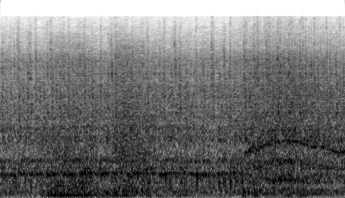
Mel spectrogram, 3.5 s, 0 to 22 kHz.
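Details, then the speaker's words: 1979 distributor-and-coil car after ignition coil improvement, choke fully opened after 3–4 minutes running: steady, even idle, no stumbling or hunting, slight vibration; normal warm idle. "and right here now I have totally opened up the choke throttle and the engine has a totally different uh Behavior totally different sound the is a little bit of vibration you can see"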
